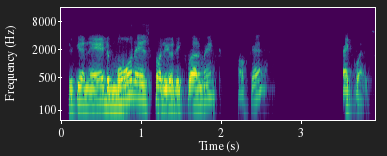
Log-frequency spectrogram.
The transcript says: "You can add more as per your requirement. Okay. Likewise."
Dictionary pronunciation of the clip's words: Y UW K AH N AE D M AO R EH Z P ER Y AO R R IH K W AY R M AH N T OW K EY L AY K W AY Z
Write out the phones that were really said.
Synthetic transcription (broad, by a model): Y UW K AH N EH D M AO R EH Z F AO Y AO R R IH K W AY R M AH N T OW K EY L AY K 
